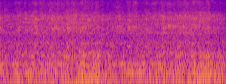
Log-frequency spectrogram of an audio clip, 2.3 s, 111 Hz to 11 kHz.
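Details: Newly LS-swapped Regal, tune set to closed loop (self-learn); deep, steady V8 rumble at a lower idle with a slight slow swell in level, the idle having dropped after the high start-up idle.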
